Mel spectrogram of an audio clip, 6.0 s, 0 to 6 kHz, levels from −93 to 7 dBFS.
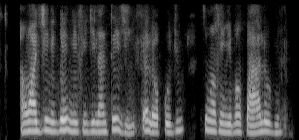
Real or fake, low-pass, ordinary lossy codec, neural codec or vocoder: fake; 5.4 kHz; AAC, 32 kbps; codec, 16 kHz, 2 kbps, FreqCodec, smaller model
